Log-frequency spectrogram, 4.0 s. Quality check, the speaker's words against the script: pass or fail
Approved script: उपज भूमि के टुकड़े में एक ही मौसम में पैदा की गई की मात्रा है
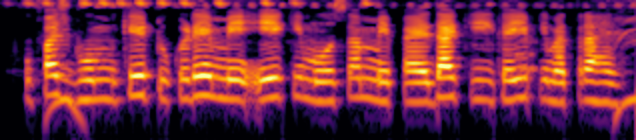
pass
